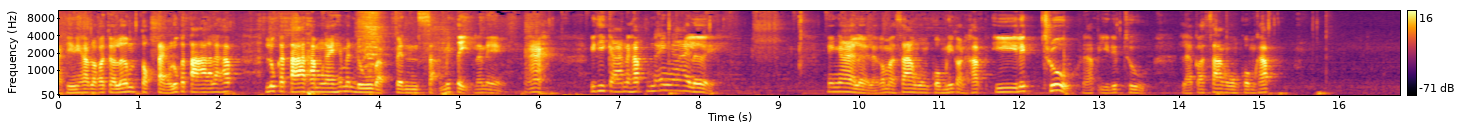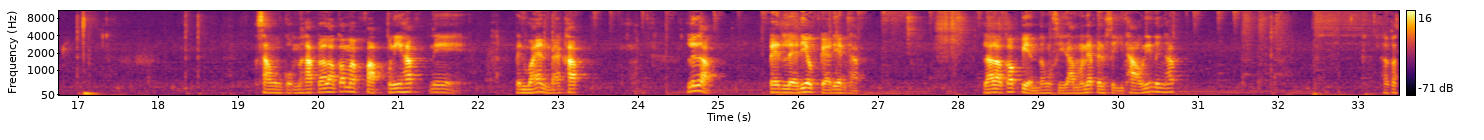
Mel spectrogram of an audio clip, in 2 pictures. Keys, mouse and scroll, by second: 0.1 alt+scroll up 1, 0.4 space, 0.5 click, 7.6 space, 7.7 click, 9.8-12.1 drag, 14.5 space, 14.6 click, 15.4 alt+middle click, 15.4 alt+scroll up 1, 15.9-17.0 alt+shift+drag, 18.3 click, 22.8 click, 26.4 click, 30.7-31.9 drag, 32.6 alt+middle click, 32.6-33.0 alt+scroll up 1.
